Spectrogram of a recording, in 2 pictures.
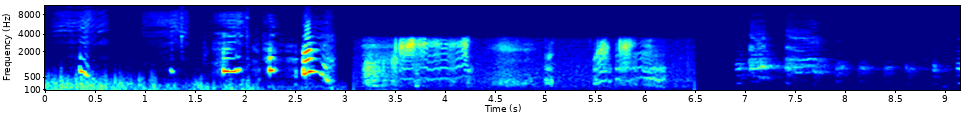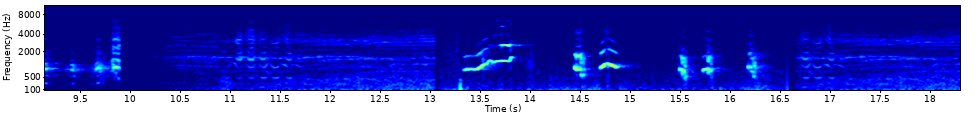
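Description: A run of short animal clips with abrupt cuts between them. Puppies yelp and whine in the first few seconds, and goats bleat in a pen in the second half.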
